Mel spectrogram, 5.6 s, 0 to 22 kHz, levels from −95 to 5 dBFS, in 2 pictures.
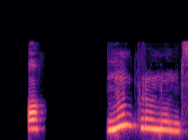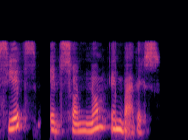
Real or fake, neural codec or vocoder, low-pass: fake; codec, 16 kHz in and 24 kHz out, 1.1 kbps, FireRedTTS-2 codec; 7.2 kHz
